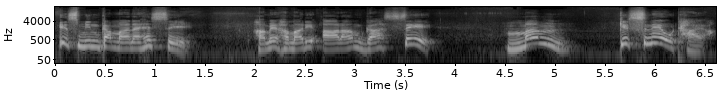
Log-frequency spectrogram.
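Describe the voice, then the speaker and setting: A man's voice: sits high, animated. Patient male Quran teacher explaining. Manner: patient explaining, often checks if students follow; intones Quranic verses in a slow chant. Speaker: Quran and Arabic grammar teacher. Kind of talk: recorded online lesson.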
